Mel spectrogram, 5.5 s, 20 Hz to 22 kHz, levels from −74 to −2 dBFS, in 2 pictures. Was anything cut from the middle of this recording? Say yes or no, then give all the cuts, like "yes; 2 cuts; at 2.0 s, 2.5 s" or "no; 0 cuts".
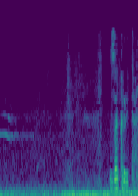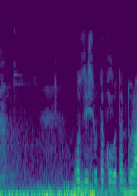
no; 0 cuts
